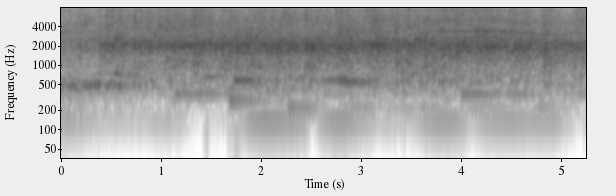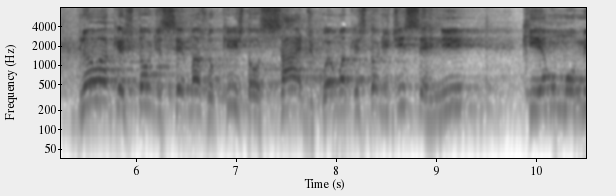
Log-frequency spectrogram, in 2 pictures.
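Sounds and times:
audience applause: 0:00.0 - 0:06.5
speech: 0:05.4 - 0:10.4.

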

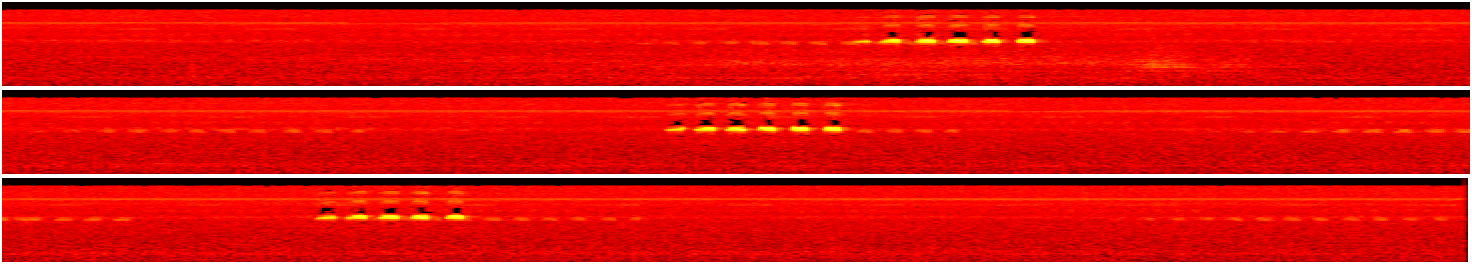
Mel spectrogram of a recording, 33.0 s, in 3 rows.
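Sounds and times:
insects chirring: 0:00.0 - 0:33.0.

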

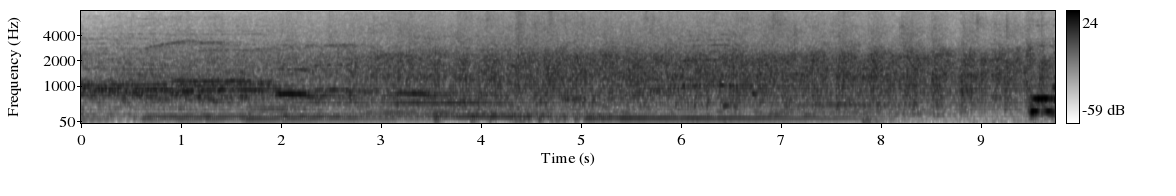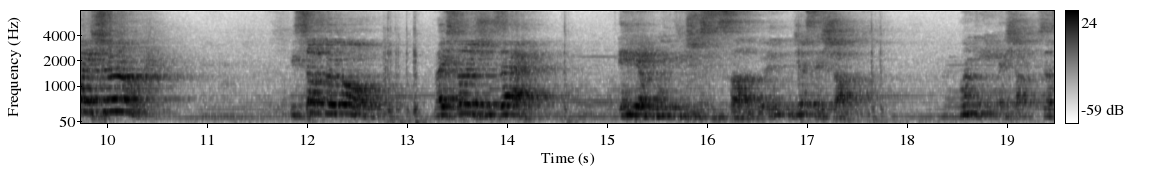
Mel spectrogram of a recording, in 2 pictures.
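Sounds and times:
whoops and raised voices: 0:00.0 - 0:07.4
audience applauding: 0:00.0 - 0:10.7
speech: 0:09.6 - 0:10.5, 0:11.8 - 0:14.4, 0:15.1 - 0:17.6, 0:18.5 - 0:19.4.

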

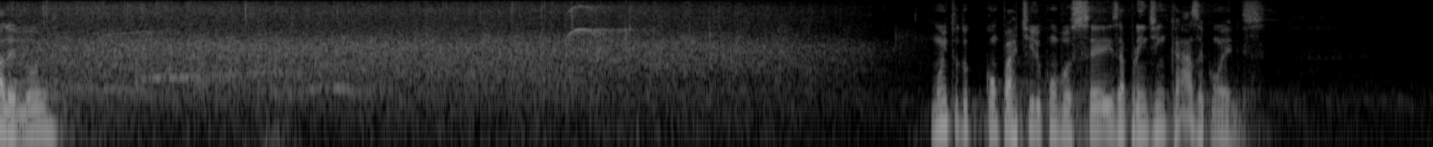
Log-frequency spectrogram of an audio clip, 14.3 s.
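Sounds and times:
speech: 0:00.0 - 0:00.7, 0:09.3 - 0:12.7
crowd applauding: 0:00.0 - 0:09.2
high whistle: 0:05.6 - 0:06.4.

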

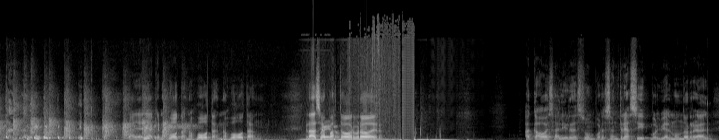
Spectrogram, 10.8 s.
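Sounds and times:
applause: 0:00.0 - 0:02.8
speech: 0:02.0 - 0:05.8, 0:07.9 - 0:10.7.

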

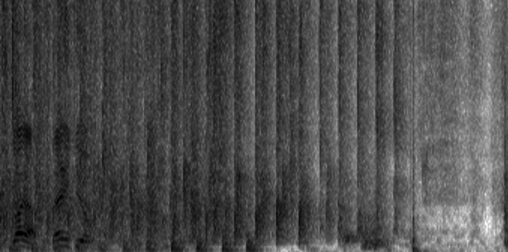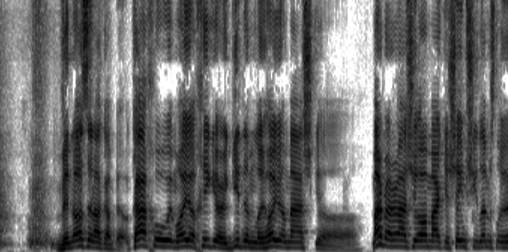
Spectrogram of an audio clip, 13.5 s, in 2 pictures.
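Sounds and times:
round of applause: 0:00.0 - 0:05.4
speech: 0:00.2 - 0:02.0, 0:07.6 - 0:13.5.

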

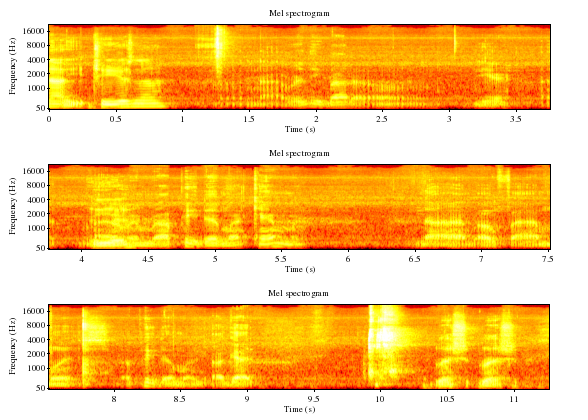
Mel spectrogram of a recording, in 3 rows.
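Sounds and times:
speech: 0:00.0 - 0:05.8, 0:06.5 - 0:09.2, 0:10.4 - 0:11.2
person sneezing: 0:09.9 - 0:10.4.

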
